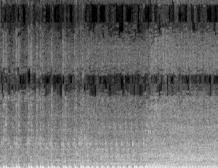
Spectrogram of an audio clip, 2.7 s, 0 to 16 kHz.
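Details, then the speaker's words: John Deere LT166 riding mower small engine at low throttle after carburetor cleaning and timing fix, puttering evenly with no buzz or rattle; normal running. "Go for low throttle, just make less noise. Okay, it's actually not doing it anymore. That's good."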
